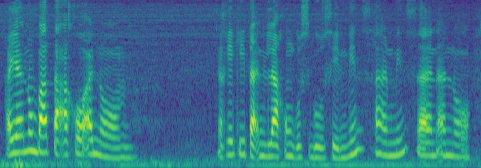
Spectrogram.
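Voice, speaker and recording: Outdoors beside a river, a woman with a Filipino accent vlogs in a fairly high voice at a normal pace. She rambles chattily in a mix of English and Tagalog, full of fillers and self-corrections.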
